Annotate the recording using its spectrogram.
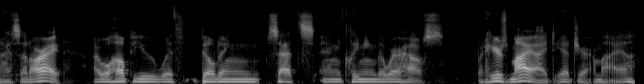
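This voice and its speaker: With an American accent and a normal speaking voice, the speaker keeps a moderate pace and fairly even intonation, while the loudness swings widely. The recording is very clean, dry and close, with no echo and a silent background. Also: man, medium pitch for a man. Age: 20s. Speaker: college theatre student. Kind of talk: casual chat. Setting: studio.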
